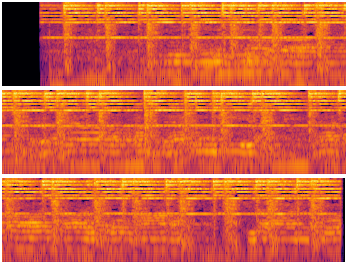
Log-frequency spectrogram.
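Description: Bells ringing in a rapid, steady run of about four strikes a second, with a sustained high ringing tone, starting about half a second in. Voices can be heard underneath.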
